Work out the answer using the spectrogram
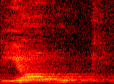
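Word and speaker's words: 屏風: en japonés biobu e en japonés hay sílabas largas y cortas esa o es larga bi bu en cambio en español como no hacemos largas y cortas para alargar pusieron una m después de la O bi y Porque después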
